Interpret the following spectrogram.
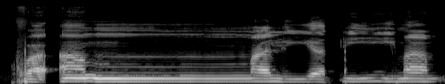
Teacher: या के ऊपर भी ज़बर है, ता ज़ेर के आगे या मद्दा है, इसे एक अलिफ के बराबर खींच कर पढ़ेंगे।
